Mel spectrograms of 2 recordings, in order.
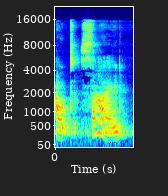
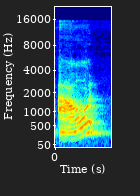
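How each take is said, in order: First: The T is fully released before the S. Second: The T is held, gliding straight into S. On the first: The speaker calls it wrong. "Instead of outside" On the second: The speaker calls it right. "The tongue stays up for the T and goes straight into the S sound"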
